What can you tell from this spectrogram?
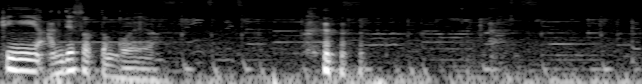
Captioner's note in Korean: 웃음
